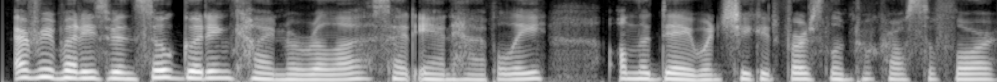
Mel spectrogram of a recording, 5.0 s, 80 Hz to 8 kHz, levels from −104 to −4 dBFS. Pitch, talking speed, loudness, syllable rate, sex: 205 Hz, 265 wpm, -18 LUFS, 7.3 syllables/s, female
